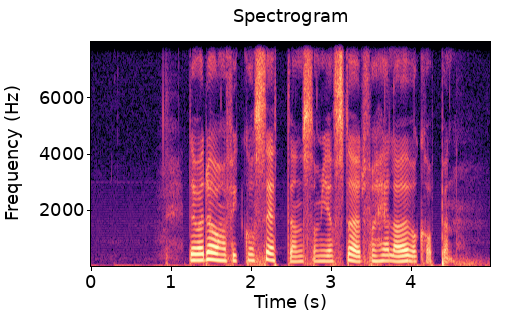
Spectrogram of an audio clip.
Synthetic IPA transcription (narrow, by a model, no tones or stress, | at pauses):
d̪̥ɛvaɖɔhanfɪkʰːɔʂɛt̪ːənsɔmjeːʂt̪øːd̪fœɾɦeːlaøːvəɾkʰɾɔ̰pːən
